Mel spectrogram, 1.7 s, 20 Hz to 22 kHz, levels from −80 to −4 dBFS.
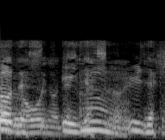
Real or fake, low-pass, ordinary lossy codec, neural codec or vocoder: real; none; none; none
